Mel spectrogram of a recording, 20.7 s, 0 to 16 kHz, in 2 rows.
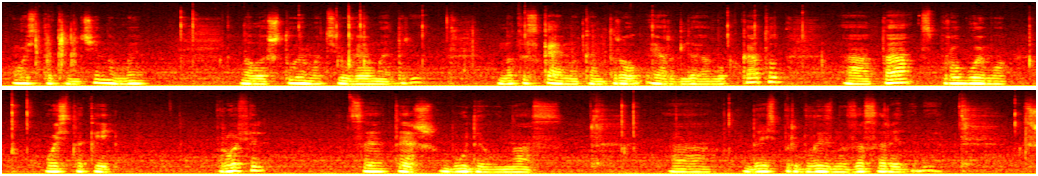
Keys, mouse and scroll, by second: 0.3 g, 3.0 middle click, 3.5 click, 4.2-5.8 middle drag, 5.8 ctrl+r, 17.6-20.6 middle drag.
